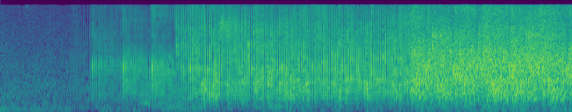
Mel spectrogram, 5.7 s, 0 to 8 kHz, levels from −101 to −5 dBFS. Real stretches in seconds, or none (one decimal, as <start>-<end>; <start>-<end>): 0.0-0.7; 4.1-5.7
